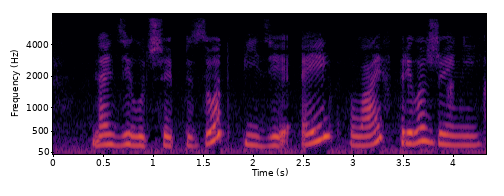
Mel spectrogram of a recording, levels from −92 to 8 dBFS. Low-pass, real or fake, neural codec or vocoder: 7.2 kHz; real; none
